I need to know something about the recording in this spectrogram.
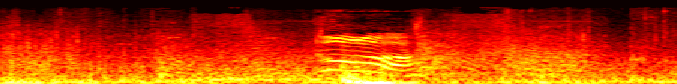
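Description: A young woman grunts with effort as she climbs.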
